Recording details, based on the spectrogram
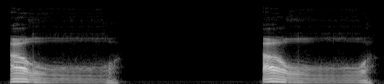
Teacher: You should definitely feel some vibration on your throat. So the root of the tongue is raised to the point of almost connecting to the farthest area of the soft palate, producing the Ghain.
